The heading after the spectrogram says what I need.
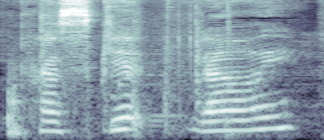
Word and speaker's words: Prescott Valley: Pronounced Prescott Valley.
